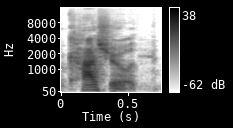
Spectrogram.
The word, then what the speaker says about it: Casio: 公司的名字就来自于创立和领导公司的尖尾家族，因为尖尾的日语读音就是 Casio，在英文里面拼出来就是 Casio，就很有日式拼音英语的味道。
